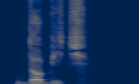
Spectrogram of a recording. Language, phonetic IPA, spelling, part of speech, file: Polish, [ˈdɔbʲit͡ɕ], dobić, verb, Pl-dobić.ogg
